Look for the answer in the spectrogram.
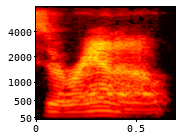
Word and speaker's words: Zarana: And so whenever you say things like the Deke Zarana, well, it's kind of Order of Battle Zarana. – Deke who, sorry? – What? – Deke who? – Zarana? – I don't think you're saying it correctly. I believe it's Zarana!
